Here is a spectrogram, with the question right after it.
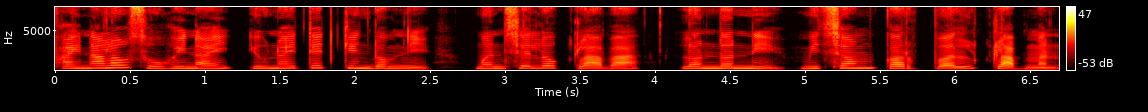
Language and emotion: Bodo, neutral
